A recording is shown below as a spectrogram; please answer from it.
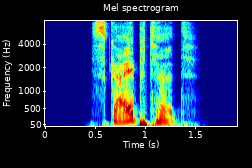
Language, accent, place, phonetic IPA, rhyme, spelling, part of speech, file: German, Germany, Berlin, [ˈskaɪ̯ptət], -aɪ̯ptət, skyptet, verb, De-skyptet.ogg
- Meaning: inflection of skypen: 1. second-person plural preterite 2. second-person plural subjunctive II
